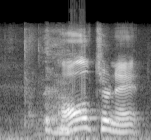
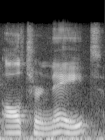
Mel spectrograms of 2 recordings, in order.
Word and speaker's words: alternate: Alternate, it's pronounced in 2 different ways. You can say alternate or you can say alternate. It's the same thing. It's acceptable both ways.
